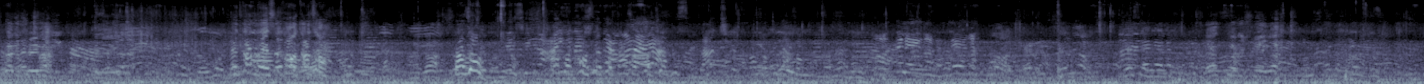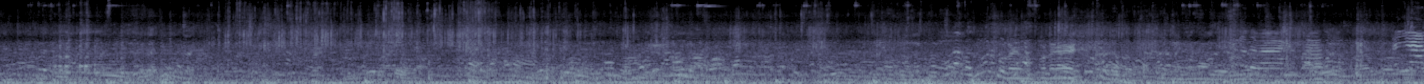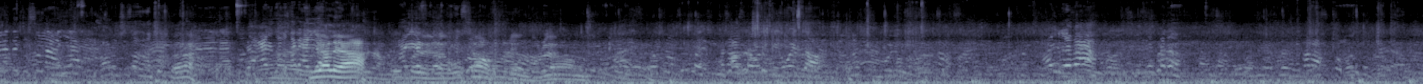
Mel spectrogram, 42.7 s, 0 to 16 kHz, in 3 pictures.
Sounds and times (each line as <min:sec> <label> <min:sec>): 0:00.0 elderly people gathered in an area to play mahjong 0:42.7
